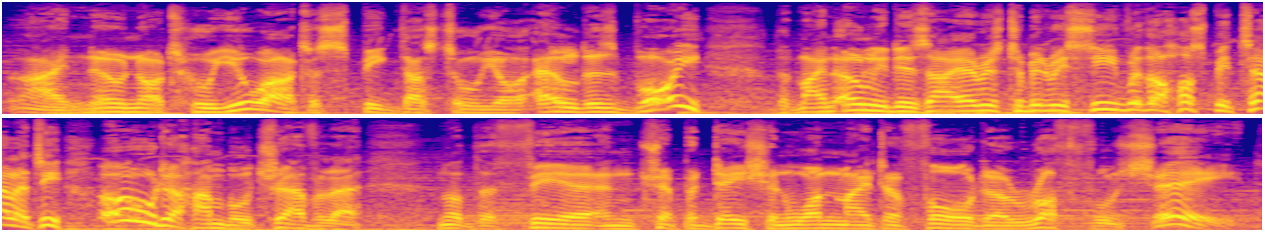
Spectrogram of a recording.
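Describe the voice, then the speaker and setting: Game role: boisterous elderly warrior, archaic and theatrical, gravelly, wildly swooping delivery. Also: male voice, mid-range voice, very animated, moderate pace, a bit bright, faint music behind. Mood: indignant. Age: older. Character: boisterous old samurai general, grandiloquent and archaic. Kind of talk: video game voice acting.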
